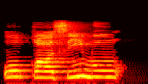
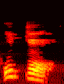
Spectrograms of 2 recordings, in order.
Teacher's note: pantulkan qaf sukun dengan suara yang jelas dan pantulannya dengan suara yang tebal. Bukan dimiringkan menjadi uqe.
